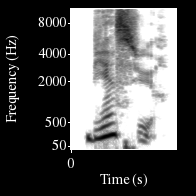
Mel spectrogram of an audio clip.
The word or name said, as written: bien sur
